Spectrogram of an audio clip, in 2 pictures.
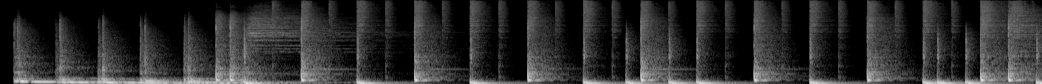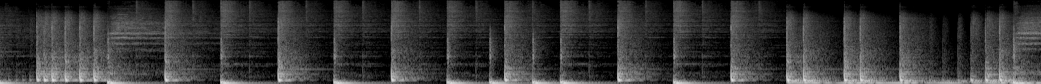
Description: handy drums rock standard; gorangrooves

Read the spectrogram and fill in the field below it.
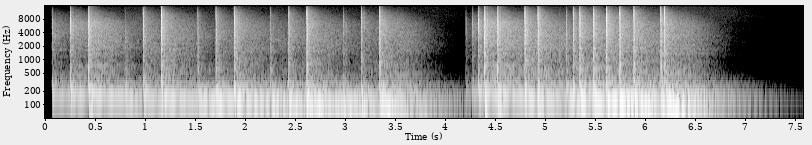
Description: toms; helloween production kit; klangmacht

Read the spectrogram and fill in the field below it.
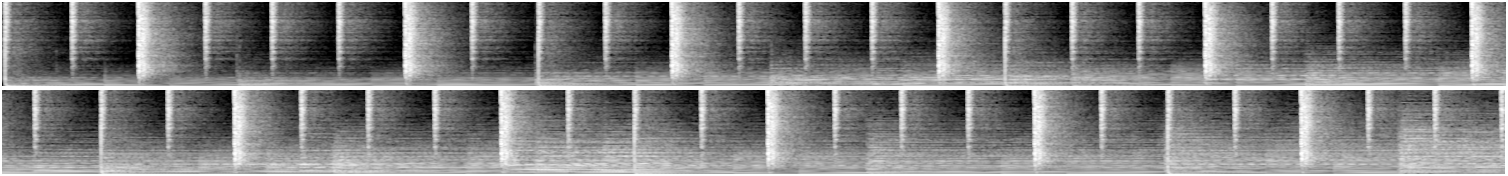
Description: synthwave pluck

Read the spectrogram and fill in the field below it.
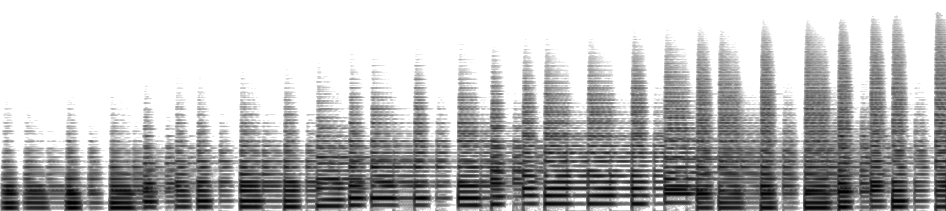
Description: wobble bass; bluewave

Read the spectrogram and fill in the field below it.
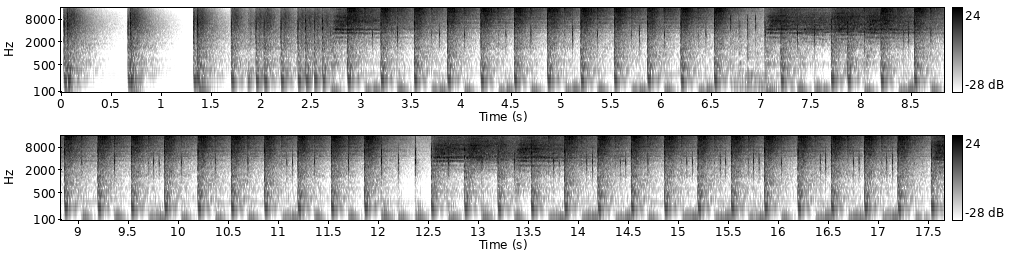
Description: drums metal standard; gorangrooves; handy drums

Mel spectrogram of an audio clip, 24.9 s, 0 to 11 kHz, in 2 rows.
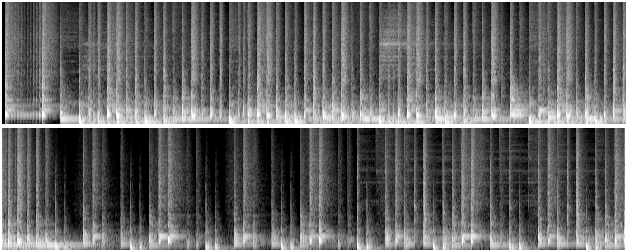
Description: kit, clubdate drums; kensal 8; majetone

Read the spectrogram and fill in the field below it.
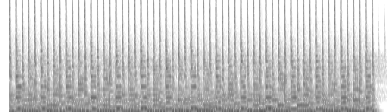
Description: synth bass; the analog sound waves

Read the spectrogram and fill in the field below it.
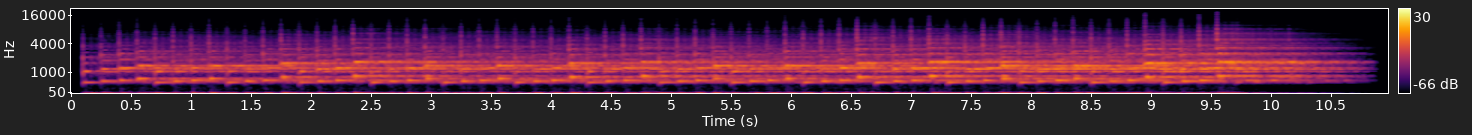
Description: synth solar sequoia

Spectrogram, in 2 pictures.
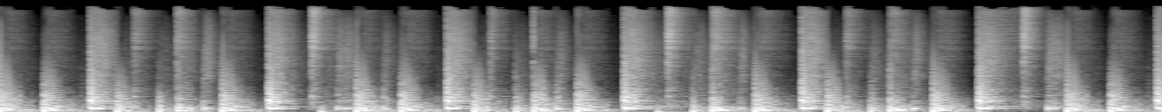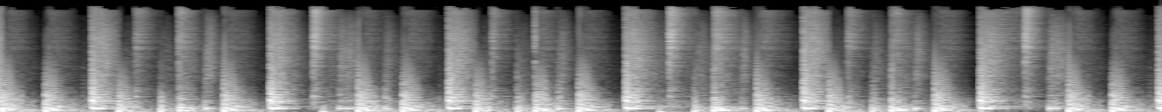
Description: full slush plus collapse

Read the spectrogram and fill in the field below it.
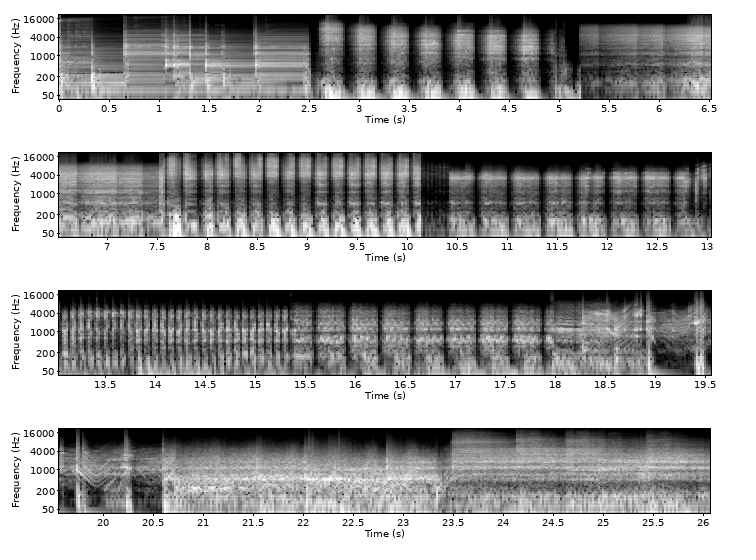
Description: drumloop after; friendgineer labs

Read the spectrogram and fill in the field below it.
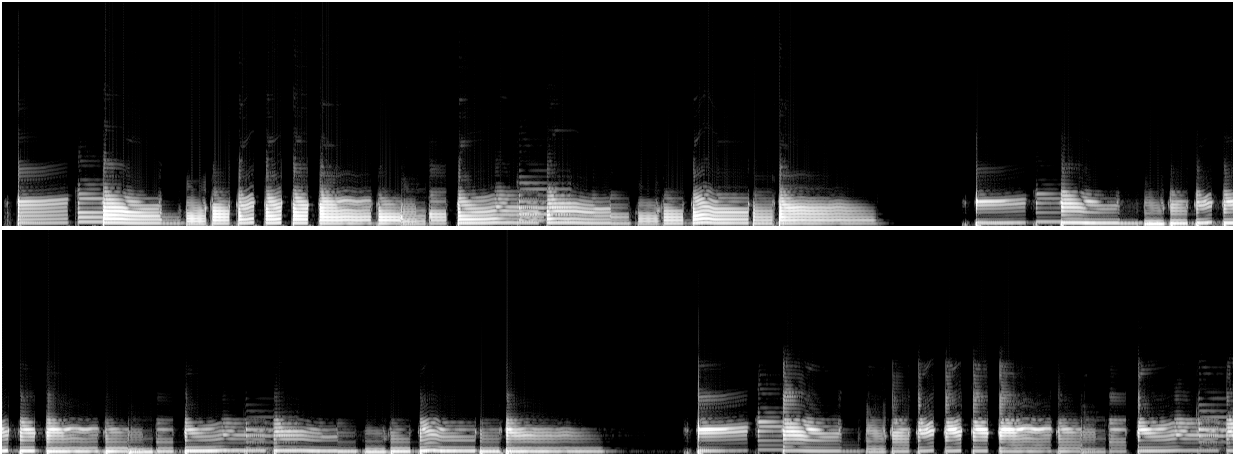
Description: clean guitar; amp sim noir tones; sonatura audio

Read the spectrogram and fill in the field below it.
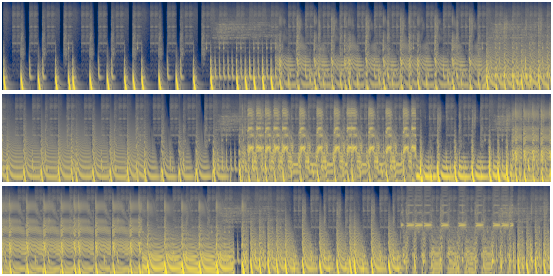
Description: kicks; multifxblaster by audioblast

